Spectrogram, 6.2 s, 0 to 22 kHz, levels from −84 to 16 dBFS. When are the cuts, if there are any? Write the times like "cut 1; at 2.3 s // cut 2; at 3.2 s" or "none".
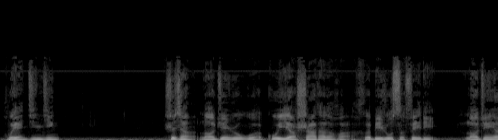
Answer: none

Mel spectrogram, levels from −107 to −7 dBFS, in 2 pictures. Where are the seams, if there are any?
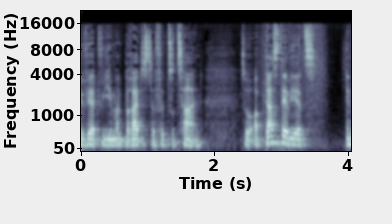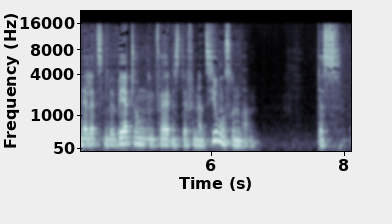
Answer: cut 1; at 3.1 s // cut 2; at 6.5 s

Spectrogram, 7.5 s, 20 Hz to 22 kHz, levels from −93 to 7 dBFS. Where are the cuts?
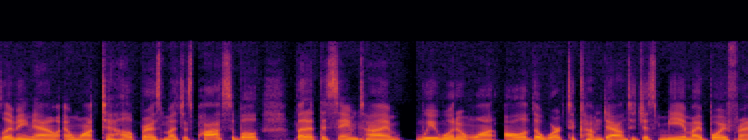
none

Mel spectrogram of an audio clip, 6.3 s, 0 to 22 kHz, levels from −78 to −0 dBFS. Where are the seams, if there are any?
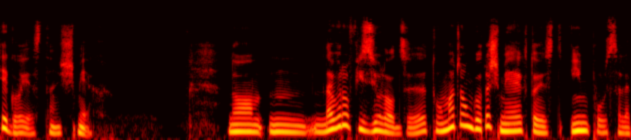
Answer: cut 1; at 4.8 s

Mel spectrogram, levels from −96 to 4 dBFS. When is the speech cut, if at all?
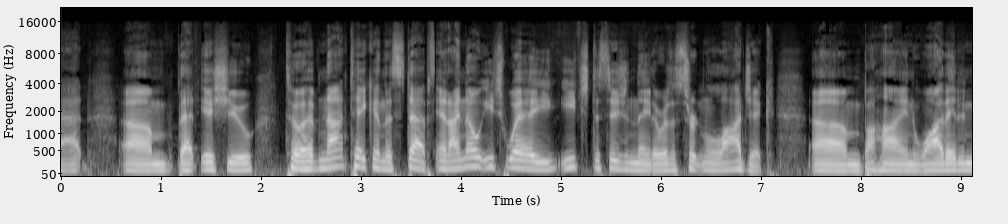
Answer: cut 1; at 3.7 s // cut 2; at 5.9 s

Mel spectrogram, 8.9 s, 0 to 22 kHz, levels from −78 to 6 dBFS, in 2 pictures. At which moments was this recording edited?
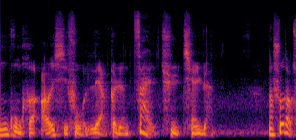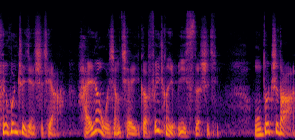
cut 1; at 3.7 s

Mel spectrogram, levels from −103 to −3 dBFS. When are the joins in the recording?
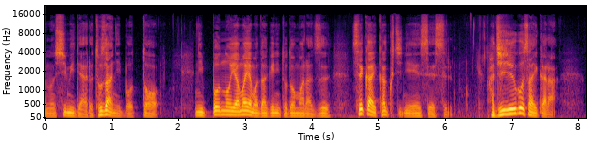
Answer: none

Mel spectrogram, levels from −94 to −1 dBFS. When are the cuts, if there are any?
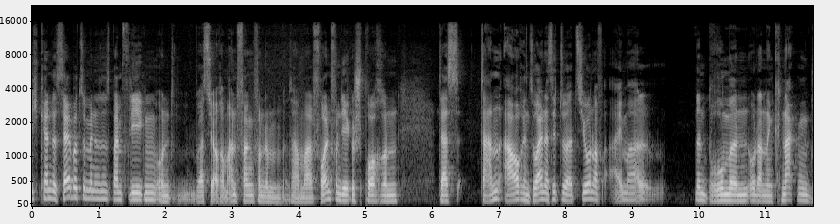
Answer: none

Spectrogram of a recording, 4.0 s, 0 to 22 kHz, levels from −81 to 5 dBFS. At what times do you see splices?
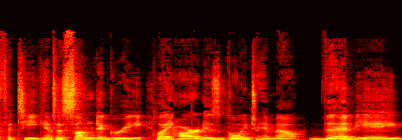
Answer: cut 1; at 1.7 s // cut 2; at 2.6 s

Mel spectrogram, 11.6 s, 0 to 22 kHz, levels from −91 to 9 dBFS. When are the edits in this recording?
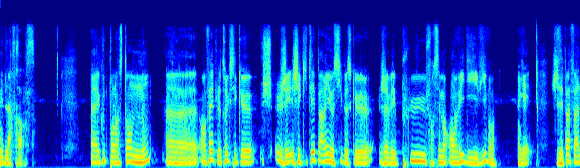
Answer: cut 1; at 5.2 s // cut 2; at 7.5 s

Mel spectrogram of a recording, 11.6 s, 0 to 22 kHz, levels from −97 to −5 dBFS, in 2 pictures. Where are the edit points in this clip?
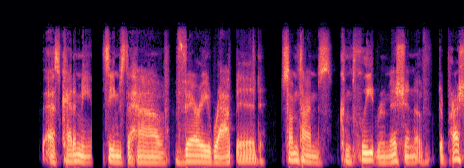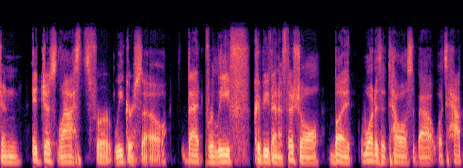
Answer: cut 1; at 6.1 s // cut 2; at 8.0 s

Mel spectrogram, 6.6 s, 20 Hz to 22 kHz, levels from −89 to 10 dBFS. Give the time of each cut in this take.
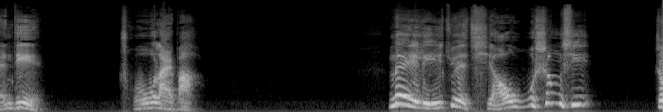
none

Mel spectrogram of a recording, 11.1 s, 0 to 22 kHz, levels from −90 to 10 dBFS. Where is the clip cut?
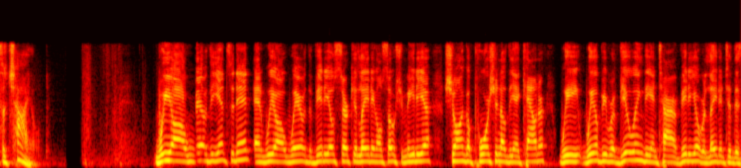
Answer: none

